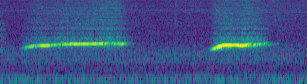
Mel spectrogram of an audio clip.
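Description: A person whistles two clear, sustained high notes separated by a short pause, quiet and alone against a faint background hum.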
